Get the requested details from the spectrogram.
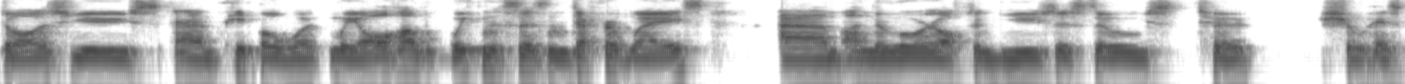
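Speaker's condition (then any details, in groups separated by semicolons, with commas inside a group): Cleft lip and palate; congenital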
